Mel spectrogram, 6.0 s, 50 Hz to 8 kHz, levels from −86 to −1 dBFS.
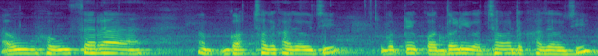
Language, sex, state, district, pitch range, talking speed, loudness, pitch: Odia, male, Odisha, Nuapada, 145-165 Hz, 90 wpm, -11 LUFS, 155 Hz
